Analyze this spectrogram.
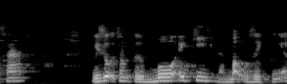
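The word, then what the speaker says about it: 貿易: Do vậy dù nó có hai cái đọc là eki và y thì cách đọc đúng phải là bo eki và ko eki chứ không phải là bo y hay là ko y.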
